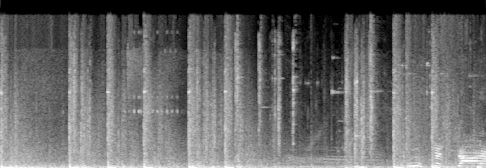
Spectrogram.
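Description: Rapid shotgun blasts ring out in a video game firefight, a dense run of loud sharp bangs at irregular intervals, close and punchy, with brief game sounds and some voice mixed between the shots.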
